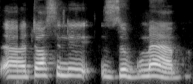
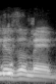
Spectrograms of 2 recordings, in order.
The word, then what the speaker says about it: tocilizumab: there is a drug, particularly, if I pronounce it correctly, it's tocilizumab, if I pronounce Yes, it correctly. tocilizumab.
